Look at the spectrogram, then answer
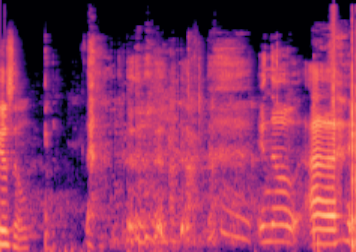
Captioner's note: doctors, professors laugh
